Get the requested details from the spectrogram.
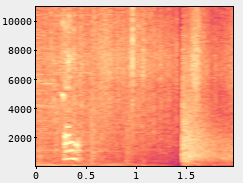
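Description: A hound bays nearby.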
